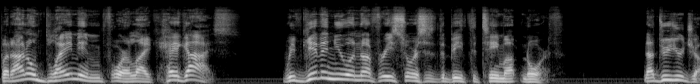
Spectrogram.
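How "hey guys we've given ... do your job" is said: annoyed, frustrated, fed-up tone, patience gone. Voicing the owner's words to the team: imitating an annoyed owner. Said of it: "frustration or the annoyance in the voice of the owner".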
